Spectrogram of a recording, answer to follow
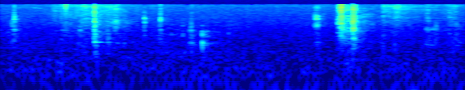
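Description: Near silence, with a few faint clicks from a plastic LEGO brick model being handled and turned over in the hands.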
